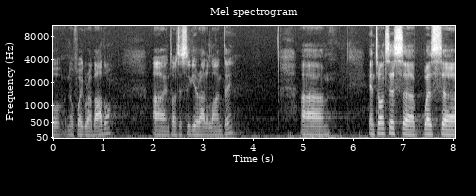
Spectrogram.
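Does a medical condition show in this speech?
No.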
